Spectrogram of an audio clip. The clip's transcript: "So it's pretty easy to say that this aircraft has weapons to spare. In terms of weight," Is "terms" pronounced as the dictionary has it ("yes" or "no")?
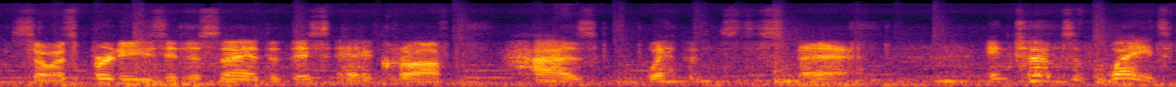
yes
